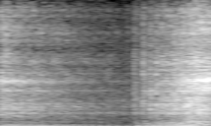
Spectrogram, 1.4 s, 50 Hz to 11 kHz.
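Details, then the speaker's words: BS6 motorcycle at 2912 km, whose clutch assembly was badly damaged by local plates, after a spring was fitted: smooth idle rises cleanly on throttle, with no rattle or buzz. The earlier vibration buzz is gone and the engine sounds normal. "एकदम मक्खन कोई sound नहीं पहले बड़ बड़ कर रही थी ना ये ऐसे जसे अब देखो बिल्कुल बंद हो ग देखो अब ये नेचुरल इंजन का ही साउंड आ रहा है"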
